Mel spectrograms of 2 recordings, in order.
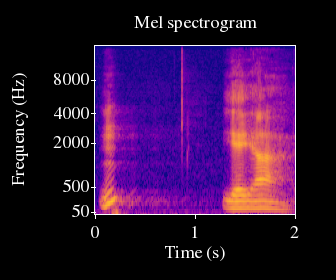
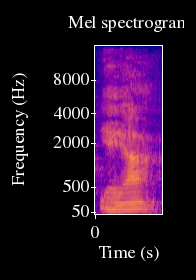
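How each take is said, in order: First: Gentle father. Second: "얘야" said low and soft, tenderly. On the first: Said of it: "이럽니다". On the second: A father softly calling his resentful son, tender. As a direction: call him gently like a loving father. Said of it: "이게 부드러운 말이에요". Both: Retold or imitated.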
